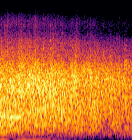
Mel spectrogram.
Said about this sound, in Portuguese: Se você crê, aplauda ao Senhor e toma o teu lugar.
